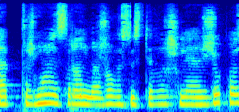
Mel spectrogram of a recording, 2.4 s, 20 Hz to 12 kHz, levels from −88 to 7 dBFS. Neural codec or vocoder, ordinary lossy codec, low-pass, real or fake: codec, 44.1 kHz, 2.6 kbps, DAC; AAC, 32 kbps; 10.8 kHz; fake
